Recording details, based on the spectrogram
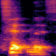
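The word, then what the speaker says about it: Titlis: this in Switzerland there's a mountain called Mount titas it's spelled TI t l i s all right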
